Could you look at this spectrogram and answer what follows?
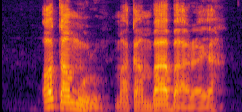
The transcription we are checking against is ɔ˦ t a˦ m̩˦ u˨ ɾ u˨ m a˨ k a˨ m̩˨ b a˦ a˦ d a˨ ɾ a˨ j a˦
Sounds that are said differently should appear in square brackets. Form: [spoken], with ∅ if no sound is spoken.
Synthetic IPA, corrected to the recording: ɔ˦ t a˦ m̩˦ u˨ ɾ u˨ m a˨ k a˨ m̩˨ b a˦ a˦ [b] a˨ ɾ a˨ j a˦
